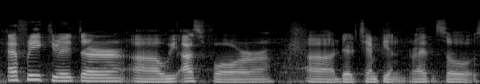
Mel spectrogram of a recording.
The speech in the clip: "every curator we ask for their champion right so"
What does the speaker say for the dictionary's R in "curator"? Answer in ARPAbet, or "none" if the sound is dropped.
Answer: none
